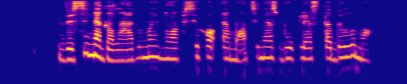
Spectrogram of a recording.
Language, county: Lithuanian, Vilnius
